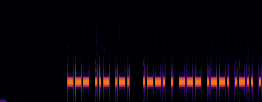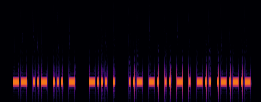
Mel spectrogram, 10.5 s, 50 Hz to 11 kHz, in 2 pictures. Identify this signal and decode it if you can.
Morse code, heard as a keyed tone, about 31 wpm, 700 Hz. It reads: OUR PEOPLE MUST BE UNITED.
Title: Sentences from Top 1000 Words - Review Part 4 - 30wpm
